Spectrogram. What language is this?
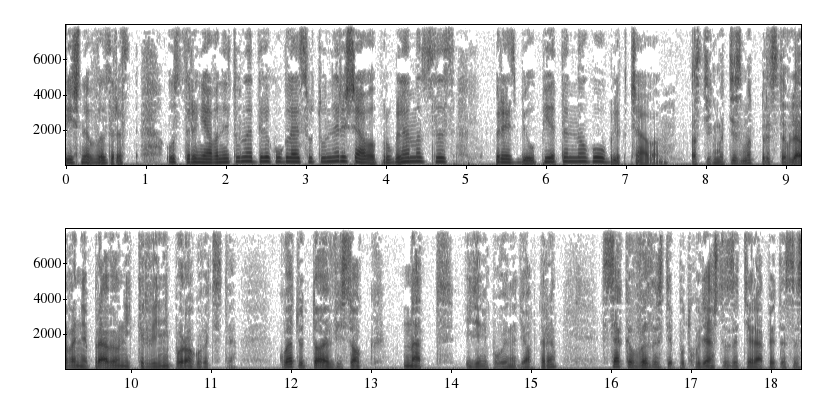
Bulgarian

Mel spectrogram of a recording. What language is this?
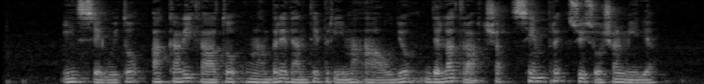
Italian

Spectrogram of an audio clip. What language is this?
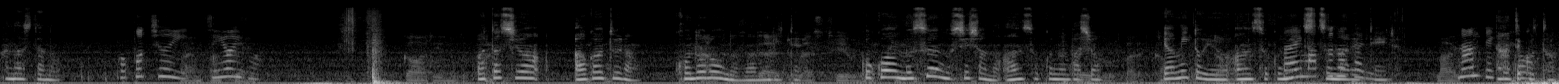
Japanese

